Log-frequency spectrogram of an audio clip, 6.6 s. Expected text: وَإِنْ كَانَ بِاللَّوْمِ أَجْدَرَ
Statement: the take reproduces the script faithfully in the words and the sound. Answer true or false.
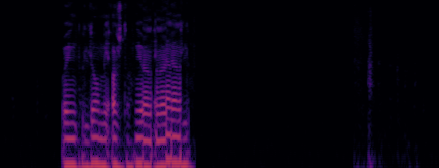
false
